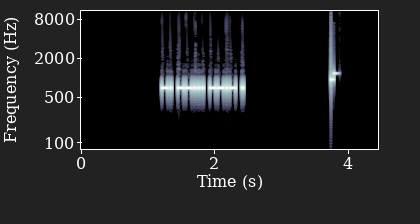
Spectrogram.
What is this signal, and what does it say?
Morse code, heard as a keyed tone, about 39 wpm, 700 Hz. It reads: N7QE
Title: USA Call Signs - 4 Characters - 3x Character Spacing - 40wpm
